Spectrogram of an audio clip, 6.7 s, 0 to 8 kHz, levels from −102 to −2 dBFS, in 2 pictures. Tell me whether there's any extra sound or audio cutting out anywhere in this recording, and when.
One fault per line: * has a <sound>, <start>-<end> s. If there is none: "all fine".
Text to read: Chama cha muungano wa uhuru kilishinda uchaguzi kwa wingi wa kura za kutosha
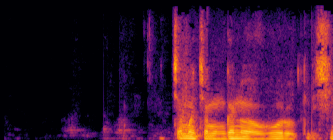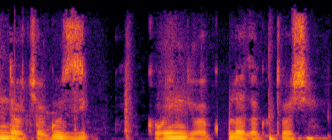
* has a dropout, 5.5-5.6 s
